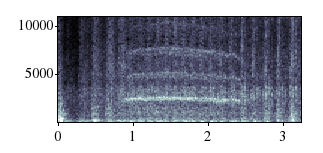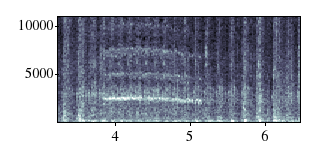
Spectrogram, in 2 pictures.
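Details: Toyota 22R four-cylinder running, with a high, thin squeal rising in two stretches of about a second each. The owner suspects an EGR or vacuum leak and fears a bent valve; the source is unconfirmed. Finding: engine squeal.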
